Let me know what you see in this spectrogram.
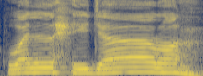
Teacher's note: وقف میں اس گول تا کو ہا سے بدلانا ہوگا اور ساکن کریں گے۔ وقف والحجارہ، اس گول تا کو ہا سے میں نے بدلایا، والحجارہ۔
